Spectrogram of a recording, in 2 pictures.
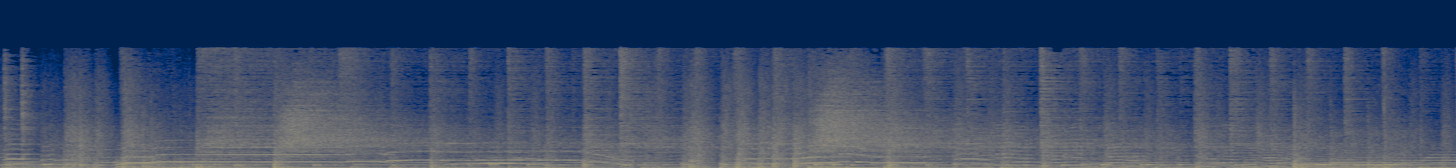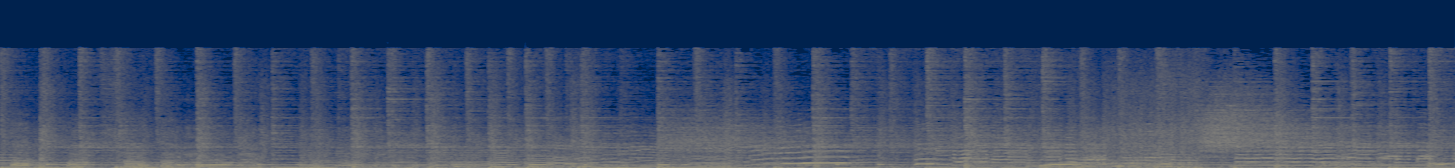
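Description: A live band playing, with a tenor saxophone carrying a lead line of bending, sliding notes over a drum kit, electric guitar and bass guitar.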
